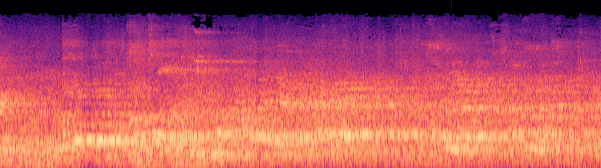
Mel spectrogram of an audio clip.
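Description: Sports shoes squeak on a hard indoor floor.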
